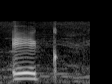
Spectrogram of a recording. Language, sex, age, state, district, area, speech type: Urdu, female, 18-30, Uttar Pradesh, Gautam Buddha Nagar, rural, read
